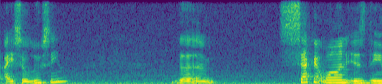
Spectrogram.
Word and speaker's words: isoleucine: these chemical formulas I should go ahead and pronounce them though so that first one up there is isoleucine kind of a fun word to say isoleucine the second one is the most fun to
